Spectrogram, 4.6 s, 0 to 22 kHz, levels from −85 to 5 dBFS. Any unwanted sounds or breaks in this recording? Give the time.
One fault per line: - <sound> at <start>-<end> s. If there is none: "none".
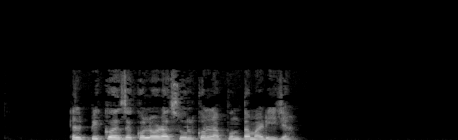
none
